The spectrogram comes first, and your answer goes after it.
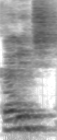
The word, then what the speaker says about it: courage: That is courage and heritage. Often we pronounce these two terms like courage and heritage.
